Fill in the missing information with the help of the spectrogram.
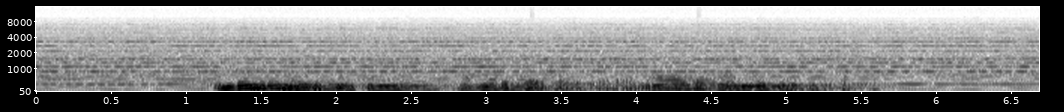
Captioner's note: administrator's voice muffled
